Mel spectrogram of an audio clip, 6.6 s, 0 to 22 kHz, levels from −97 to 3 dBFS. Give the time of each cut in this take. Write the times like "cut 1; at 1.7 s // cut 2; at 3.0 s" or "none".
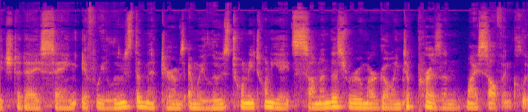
none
